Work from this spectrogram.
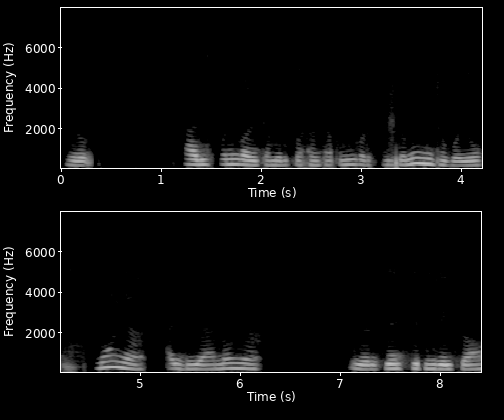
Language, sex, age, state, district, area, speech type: Nepali, female, 18-30, West Bengal, Kalimpong, rural, spontaneous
